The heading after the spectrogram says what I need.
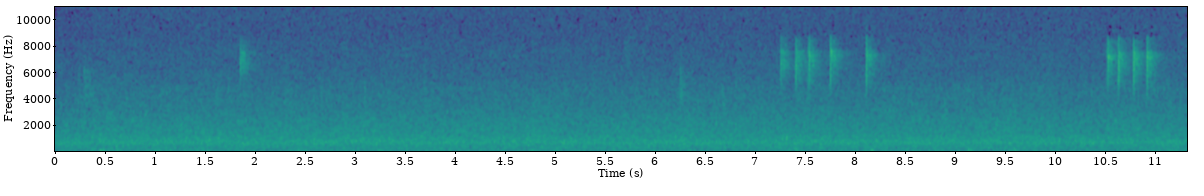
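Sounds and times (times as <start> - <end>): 
soft background hiss: 0.0 - 11.3
European robin Erithacus rubecula ticking calls: 7.2 - 8.2, 10.5 - 11.1.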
